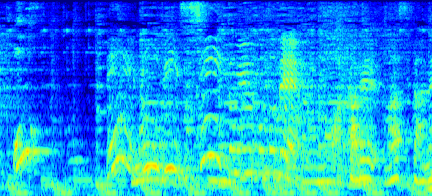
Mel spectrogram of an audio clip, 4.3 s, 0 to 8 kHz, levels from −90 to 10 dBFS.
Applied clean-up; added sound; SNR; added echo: none; none; none; reverberation time 0.4 s.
